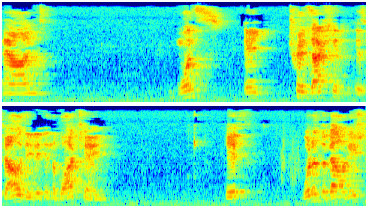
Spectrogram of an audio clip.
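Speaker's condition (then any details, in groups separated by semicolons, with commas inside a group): No condition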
